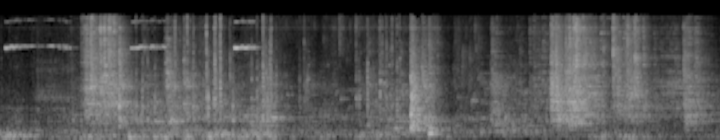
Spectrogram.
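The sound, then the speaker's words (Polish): Repeated splashing and sloshing of clean water being scooped into a bucket and poured, with hollow clinks of the container, fairly loud, in several bursts with brief pauses between. “To jest dobre, bo tego, bo jak tylko stoi się ta woda, nie? No to można nabrać, nie, tej czystej, bo jak taka omętna, no to omętna jest, no.”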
